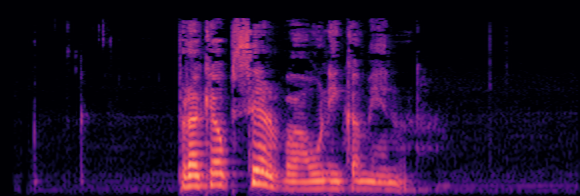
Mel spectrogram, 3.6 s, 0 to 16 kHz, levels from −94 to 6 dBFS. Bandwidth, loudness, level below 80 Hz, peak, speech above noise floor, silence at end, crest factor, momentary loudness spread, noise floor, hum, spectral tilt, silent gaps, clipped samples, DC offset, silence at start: 11.5 kHz; -22 LUFS; -74 dBFS; -2 dBFS; 47 dB; 1.1 s; 24 dB; 10 LU; -68 dBFS; none; -4 dB/octave; none; under 0.1%; under 0.1%; 1.1 s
